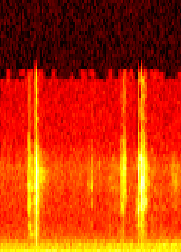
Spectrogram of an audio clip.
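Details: SOG Terminus XR LTE pocket knife: three crisp, sharp clicks as the blade deploys, with nothing loose between them; normal blade deployment. When the blade is left to float, the pivot ball bearings can be heard rattling slightly, probably due to tolerances.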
